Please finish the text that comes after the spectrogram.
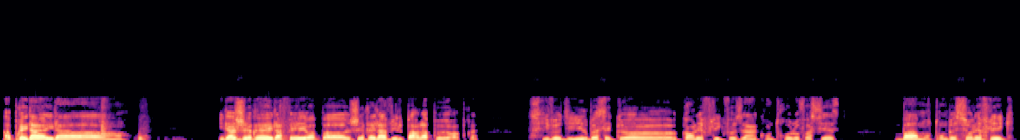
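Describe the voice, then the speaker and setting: A man chatting casually as a livestream host, telling roleplay stories in a halting, rambling way and often repeating words as he goes. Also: fairly low pitch, fairly even intonation, dark tone, no room sound. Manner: halting, rambling, frequent self-repetition. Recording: dull lo-fi mic, dry.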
